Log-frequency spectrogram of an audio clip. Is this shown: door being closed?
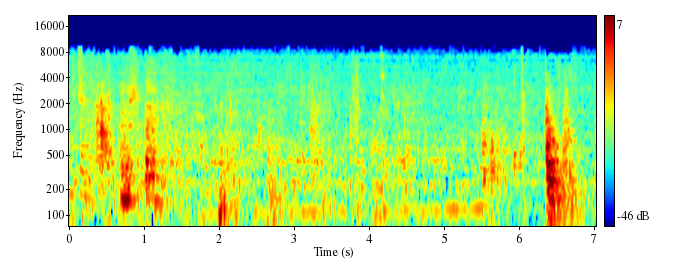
yes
